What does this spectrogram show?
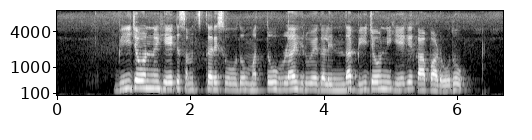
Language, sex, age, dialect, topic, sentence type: Kannada, male, 56-60, Coastal/Dakshin, agriculture, question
